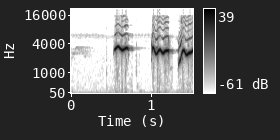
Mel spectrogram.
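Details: Silver-eared mesia in voice training: three clear whistled notes, the first level, the second gently wavering, the third rising from a lower start.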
